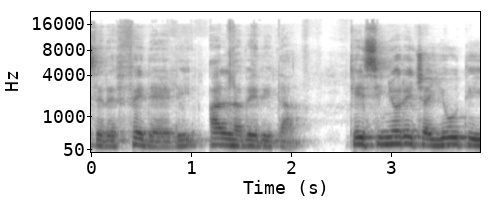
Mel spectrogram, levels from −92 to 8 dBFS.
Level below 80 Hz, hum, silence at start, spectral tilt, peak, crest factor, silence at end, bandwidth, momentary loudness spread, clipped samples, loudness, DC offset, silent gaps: -66 dBFS; none; 0 s; -5 dB/octave; -6 dBFS; 16 dB; 0 s; 18 kHz; 11 LU; under 0.1%; -23 LUFS; under 0.1%; none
